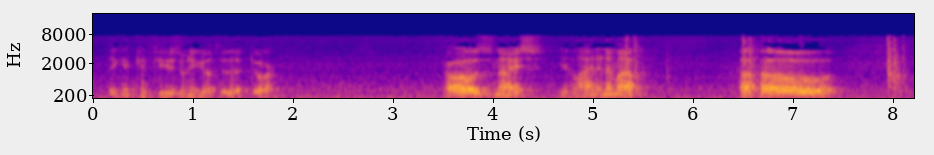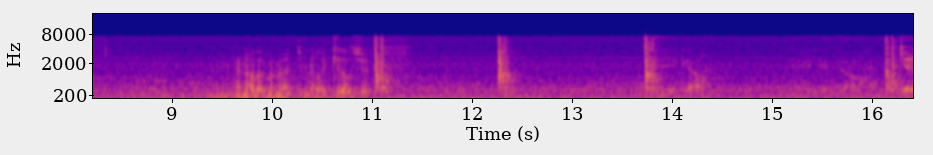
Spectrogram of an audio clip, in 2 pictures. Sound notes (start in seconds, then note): 11.4 keys clacking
